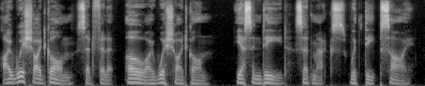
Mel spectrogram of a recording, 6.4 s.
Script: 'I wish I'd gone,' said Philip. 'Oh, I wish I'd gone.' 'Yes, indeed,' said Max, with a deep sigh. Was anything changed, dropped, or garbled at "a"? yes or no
yes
